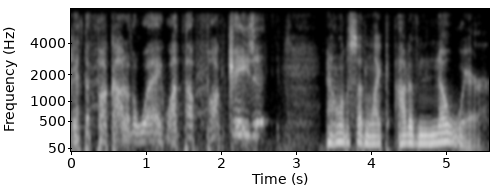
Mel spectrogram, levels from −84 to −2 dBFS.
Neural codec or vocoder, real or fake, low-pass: none; real; 7.2 kHz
